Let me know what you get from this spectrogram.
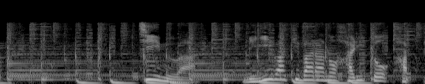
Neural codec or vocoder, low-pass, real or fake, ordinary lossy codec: none; 7.2 kHz; real; none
